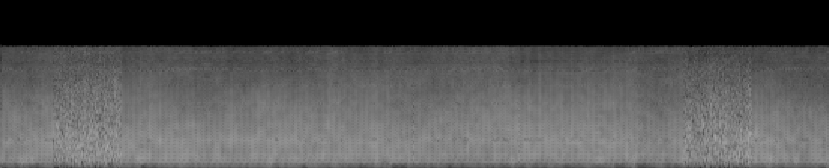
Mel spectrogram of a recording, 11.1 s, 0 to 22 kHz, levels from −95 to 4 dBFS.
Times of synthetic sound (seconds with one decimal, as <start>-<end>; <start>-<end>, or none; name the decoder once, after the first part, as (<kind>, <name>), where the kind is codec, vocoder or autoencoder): 0.0-0.7 (vocoder, Vocos); 1.6-9.1; 10.0-11.1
